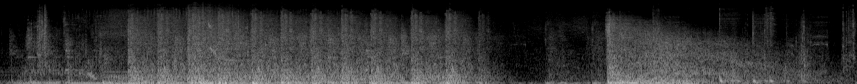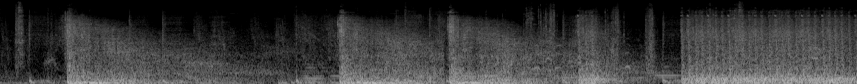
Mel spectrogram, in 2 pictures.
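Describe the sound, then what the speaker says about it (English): Weapon fire in Halo: Combat Evolved, a steady stream of loud shots and automatic bursts with mechanical clatter and heavy impacts, broken by several short pauses. "Every single weapon has a sound so distinct that you could easily tell them apart by that alone"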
